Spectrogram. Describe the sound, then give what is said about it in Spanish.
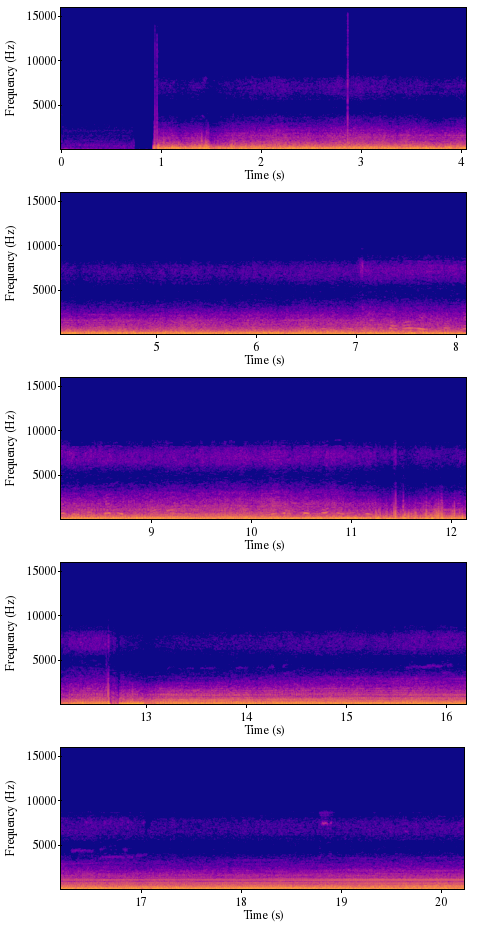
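A motorcycle riding along on the road linking Lechería and Tlalnepantla, recorded by its rider as thieves try to steal it, its engine droning and rising in pitch beneath heavy, continuous wind noise buffeting the microphone, loud throughout after a brief quiet start. “comunica Lechería con Tlalnepantla, donde este señor que iba en una motocicleta tuvo el valor de grabar cuando intentan robarle la moto.”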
